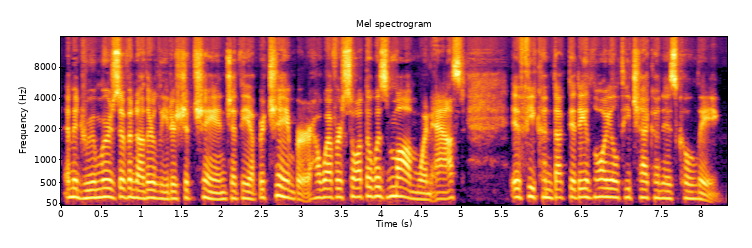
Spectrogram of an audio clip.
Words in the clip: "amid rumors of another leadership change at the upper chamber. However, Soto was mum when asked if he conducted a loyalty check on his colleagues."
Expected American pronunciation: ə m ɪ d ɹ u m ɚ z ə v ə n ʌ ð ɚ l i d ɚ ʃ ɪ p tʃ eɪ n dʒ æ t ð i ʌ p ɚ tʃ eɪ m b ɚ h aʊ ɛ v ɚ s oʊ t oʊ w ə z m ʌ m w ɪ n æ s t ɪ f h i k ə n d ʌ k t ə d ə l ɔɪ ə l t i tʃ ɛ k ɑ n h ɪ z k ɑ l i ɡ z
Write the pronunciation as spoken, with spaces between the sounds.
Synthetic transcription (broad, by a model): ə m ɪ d ɹ u m ɚ z ə v ə n ʌ ð ɚ l i d ɚ ʃ ɪ p tʃ eɪ n dʒ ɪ t ð i ʌ p ɚ tʃ eɪ m b ɚ h aʊ ɛ v ɚ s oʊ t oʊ w ə z m ʌ m w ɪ n æ s t ɪ f h i k ə n d ʌ k t ə d ə l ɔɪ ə l t i tʃ ɛ k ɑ n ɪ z k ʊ l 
